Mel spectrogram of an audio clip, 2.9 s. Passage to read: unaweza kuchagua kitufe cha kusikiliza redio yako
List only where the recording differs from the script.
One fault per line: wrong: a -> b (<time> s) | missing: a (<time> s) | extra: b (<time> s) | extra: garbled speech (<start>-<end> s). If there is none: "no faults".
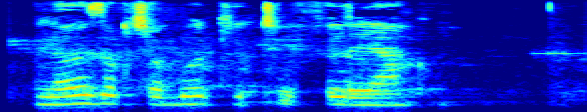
missing: cha kusikiliza redio (1.7 s)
